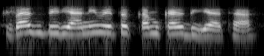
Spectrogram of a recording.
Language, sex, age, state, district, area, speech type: Urdu, female, 18-30, Uttar Pradesh, Lucknow, rural, conversation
